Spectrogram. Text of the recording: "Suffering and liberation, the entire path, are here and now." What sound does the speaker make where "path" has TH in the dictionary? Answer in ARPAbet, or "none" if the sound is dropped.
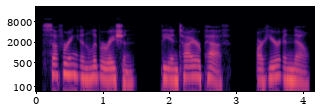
TH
